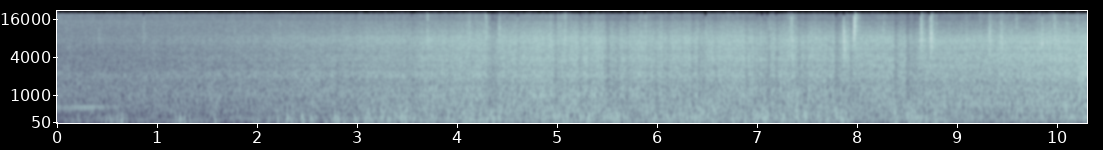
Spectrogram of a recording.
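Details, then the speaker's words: Vintage all-metal Kmart box fan, in rough shape and probably needing oil, running on medium: steady airy whoosh, even and unbroken with no ticking, scraping or rattle; runs fine and still moves plenty of air. "now medium it's still running fine still moves a good bit of Aaron"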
